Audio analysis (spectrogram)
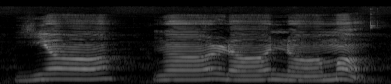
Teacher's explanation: प्रत्येक वर्ग का पांचवा जो वर्ण है उसका उच्चारण स्थान क्या है बेटा? नासिका है। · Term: पंचमाक्षर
